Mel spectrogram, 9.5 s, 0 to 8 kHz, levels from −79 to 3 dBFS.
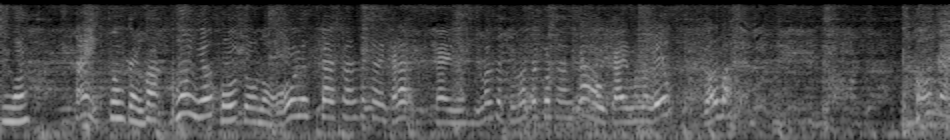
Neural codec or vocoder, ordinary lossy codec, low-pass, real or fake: codec, 16 kHz in and 24 kHz out, 1.1 kbps, FireRedTTS-2 codec; none; 7.2 kHz; fake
